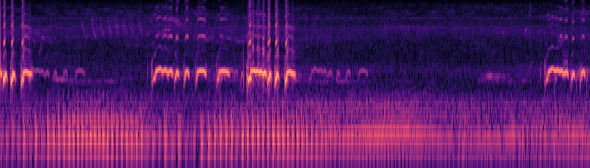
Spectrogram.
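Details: Zebra dove lure song, rolling bursts of clipped cooing notes with sharp clicks, partly set against a loud low engine-like drone that rises and fades.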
